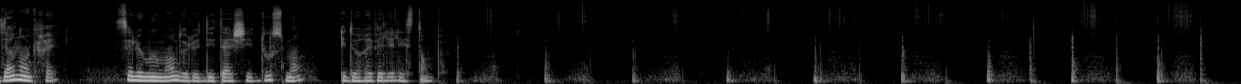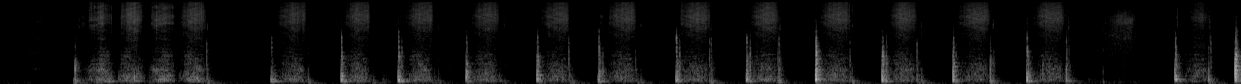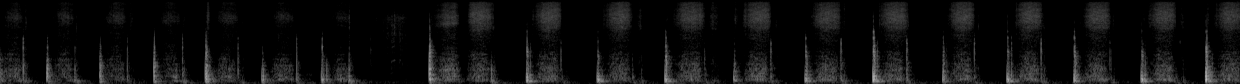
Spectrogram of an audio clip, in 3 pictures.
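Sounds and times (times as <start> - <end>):
speech: 0.0 - 4.7
paper rubbed over a linocut block: 5.6 - 8.6, 11.8 - 14.6, 15.2 - 37.2.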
